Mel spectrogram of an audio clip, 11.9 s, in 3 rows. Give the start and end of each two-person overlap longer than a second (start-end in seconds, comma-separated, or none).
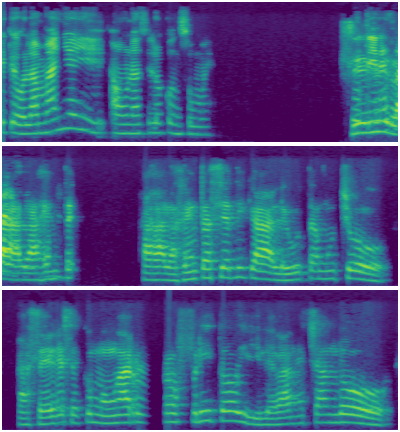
3.5-4.7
